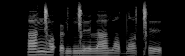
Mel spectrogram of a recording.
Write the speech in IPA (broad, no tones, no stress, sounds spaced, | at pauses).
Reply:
a ŋ͡ǀ ɔ ʔ ə˞ ɡ ŋ͡ǀ ɨ l a v ɔ dˤ ɛ ǀ ɨ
